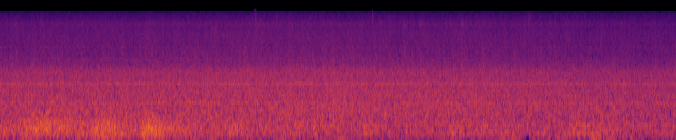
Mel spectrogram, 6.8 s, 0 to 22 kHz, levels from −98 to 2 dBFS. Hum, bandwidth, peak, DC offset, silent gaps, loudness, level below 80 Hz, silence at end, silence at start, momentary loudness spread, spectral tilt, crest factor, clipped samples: none; 16 kHz; -26 dBFS; under 0.1%; none; -40 LUFS; -58 dBFS; 0 s; 0 s; 3 LU; -3.5 dB/octave; 16 dB; under 0.1%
